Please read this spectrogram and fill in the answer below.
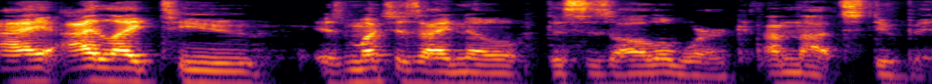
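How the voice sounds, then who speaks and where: Here is a man with a normal speaking voice and a fairly low pitch. He talks at a fairly slow pace with fairly even intonation. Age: middle-aged. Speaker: wrestling podcast co-host. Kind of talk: casual chat. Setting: livestream.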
